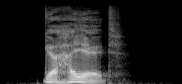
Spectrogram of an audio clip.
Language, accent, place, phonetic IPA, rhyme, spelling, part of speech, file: German, Germany, Berlin, [ɡəˈhaɪ̯lt], -aɪ̯lt, geheilt, verb, De-geheilt.ogg
- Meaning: past participle of heilen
